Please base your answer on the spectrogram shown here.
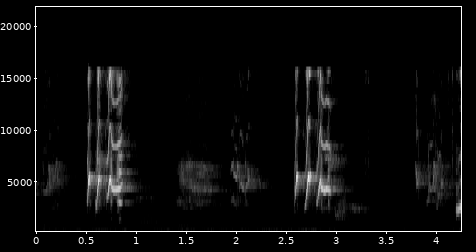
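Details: Oriental magpie-robin singing full of excitement to provoke others of its kind: two short bursts of rapid high scratchy trills about two seconds apart, separated by soft mewing whistles, against a low background hum.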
